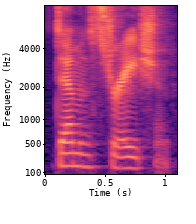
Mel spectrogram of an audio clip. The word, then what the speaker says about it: demonstration: pronounce it we have a primary stress here on the third syllable stray and a secondary stress on the first syllable de demonstration really cleared up so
